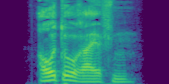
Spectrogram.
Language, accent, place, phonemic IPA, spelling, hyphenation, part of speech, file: German, Germany, Berlin, /ˈaʊ̯toˌʁaɪ̯fn̩/, Autoreifen, Au‧to‧rei‧fen, noun, De-Autoreifen.ogg
- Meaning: car tyre / tire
